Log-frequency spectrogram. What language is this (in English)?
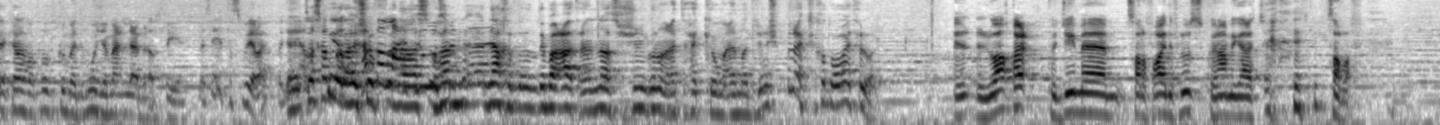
Arabic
